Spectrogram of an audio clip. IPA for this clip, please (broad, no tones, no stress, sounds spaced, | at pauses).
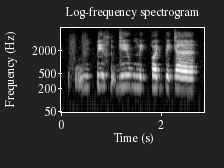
f ṵ v i k͡p e f ɗ ṵ ɡ eː w ŋ͡m e ɡ qʷ e ɡ p e ɡ æ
